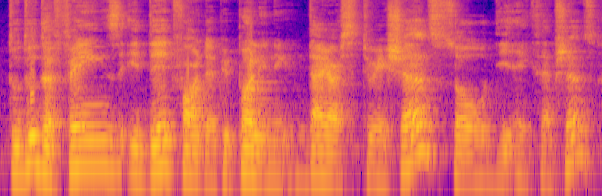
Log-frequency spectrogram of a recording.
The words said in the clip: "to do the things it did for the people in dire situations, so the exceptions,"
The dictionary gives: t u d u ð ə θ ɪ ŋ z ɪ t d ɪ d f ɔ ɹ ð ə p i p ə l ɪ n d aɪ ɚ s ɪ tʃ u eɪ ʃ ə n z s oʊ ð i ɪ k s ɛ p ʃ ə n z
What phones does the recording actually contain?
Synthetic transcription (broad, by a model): t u d u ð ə f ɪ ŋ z ɪ t d ɪ d f ɔ ɹ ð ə p i p ə l ɪ n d aɪ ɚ s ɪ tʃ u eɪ ʃ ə n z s oʊ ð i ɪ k s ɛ p ʃ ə n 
